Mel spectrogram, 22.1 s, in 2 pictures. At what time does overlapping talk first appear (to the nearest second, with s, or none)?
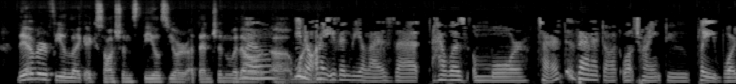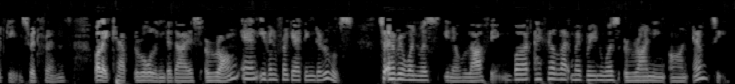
4 s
